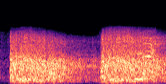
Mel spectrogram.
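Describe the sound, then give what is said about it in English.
Two loud gunshot blasts in a Western radio drama, each hitting sharply and trailing into a long, roaring tail. “My husband. You shot my husband.”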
